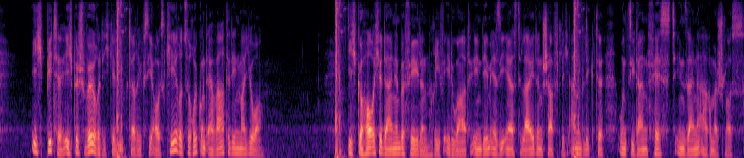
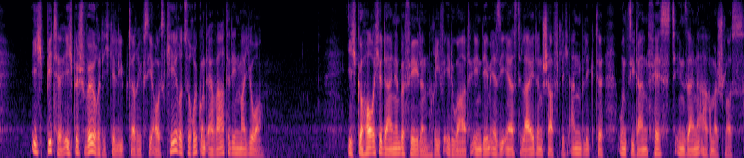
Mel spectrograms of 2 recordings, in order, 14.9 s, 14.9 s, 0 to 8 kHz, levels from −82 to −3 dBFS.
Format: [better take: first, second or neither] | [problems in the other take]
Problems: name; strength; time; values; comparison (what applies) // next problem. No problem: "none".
second | background sound (Shatter); 9 dB below the speech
